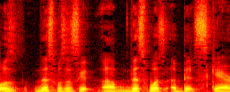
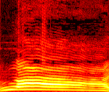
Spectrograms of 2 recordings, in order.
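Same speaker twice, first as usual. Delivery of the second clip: loud, high-pitched wail of panic; sudden high shriek, imitating frightened friends; freaked-out scream; 15 dB louder than usual. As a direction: scream out long like the whole group panicking. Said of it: "freaking out".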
